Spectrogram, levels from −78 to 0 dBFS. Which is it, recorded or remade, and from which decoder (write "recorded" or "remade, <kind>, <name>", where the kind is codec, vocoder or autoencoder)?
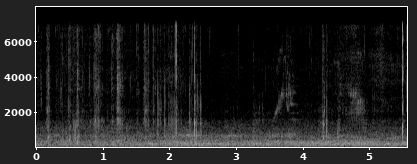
recorded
